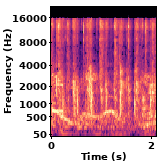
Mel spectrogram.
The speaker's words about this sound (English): Let's give the Lord a hand clap for that word. We needed that.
